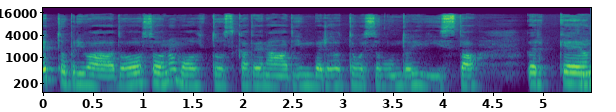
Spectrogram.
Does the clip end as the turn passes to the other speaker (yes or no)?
yes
